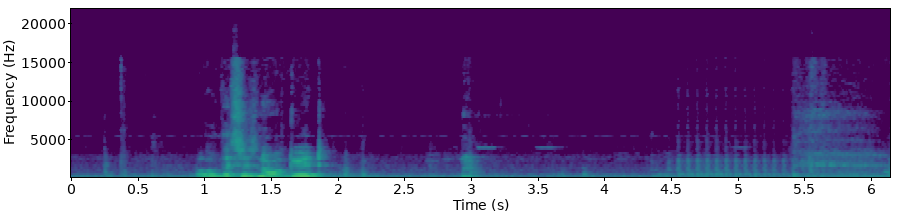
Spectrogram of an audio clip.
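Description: A failing DVD optical drive in a Packard Bell iXtreme Gold 1807 makes an odd whirring, ticking mechanical noise while the machine boots. A brief spoken remark rises over it, then the faint, steady rattling carries on.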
